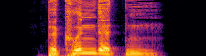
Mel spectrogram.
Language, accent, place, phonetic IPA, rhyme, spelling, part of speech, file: German, Germany, Berlin, [bəˈkʊndətn̩], -ʊndətn̩, bekundeten, adjective / verb, De-bekundeten.ogg
- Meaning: inflection of bekunden: 1. first/third-person plural preterite 2. first/third-person plural subjunctive II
